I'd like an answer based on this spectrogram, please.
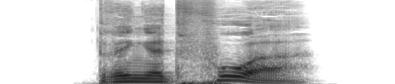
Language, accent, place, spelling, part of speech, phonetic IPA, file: German, Germany, Berlin, dringet vor, verb, [ˌdʁɪŋət ˈfoːɐ̯], De-dringet vor.ogg
- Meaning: second-person plural subjunctive I of vordringen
